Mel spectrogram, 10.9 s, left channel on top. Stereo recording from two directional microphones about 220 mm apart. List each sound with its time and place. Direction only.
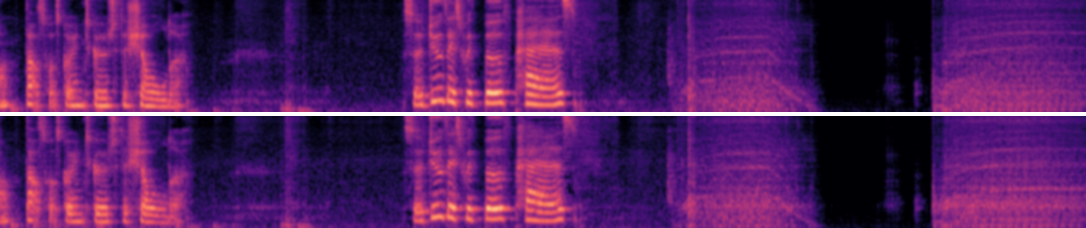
0.3 s a woman's voice: 45° left (ahead or behind)
4.1 s a woman's voice: 50° left (ahead or behind)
